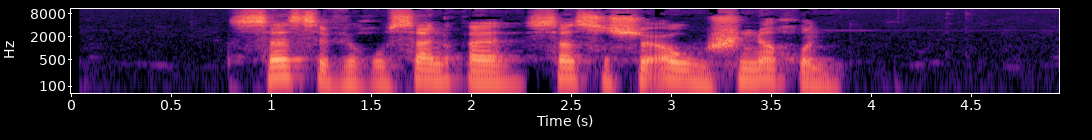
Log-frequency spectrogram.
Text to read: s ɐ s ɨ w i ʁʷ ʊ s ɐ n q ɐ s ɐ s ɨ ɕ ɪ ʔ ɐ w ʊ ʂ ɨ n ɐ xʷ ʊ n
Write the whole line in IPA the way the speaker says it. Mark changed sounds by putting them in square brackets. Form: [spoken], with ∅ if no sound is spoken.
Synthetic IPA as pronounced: s ɐ s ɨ [v] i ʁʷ ʊ s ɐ n q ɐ s ɐ s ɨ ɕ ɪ ʔ ɐ w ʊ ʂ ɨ n ɐ [χʷ] ʊ n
